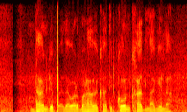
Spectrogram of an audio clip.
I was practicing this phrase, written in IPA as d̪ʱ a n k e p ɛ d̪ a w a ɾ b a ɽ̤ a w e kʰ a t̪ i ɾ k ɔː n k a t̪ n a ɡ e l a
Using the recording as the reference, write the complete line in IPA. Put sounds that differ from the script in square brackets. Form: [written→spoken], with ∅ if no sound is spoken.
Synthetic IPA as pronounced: d̪ʱ a n k e p ɛ d̪ a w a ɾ b [a→ə] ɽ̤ a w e kʰ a t̪ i ɾ k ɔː n [k→kʰ] a [t̪→d̪] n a ɡ e l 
